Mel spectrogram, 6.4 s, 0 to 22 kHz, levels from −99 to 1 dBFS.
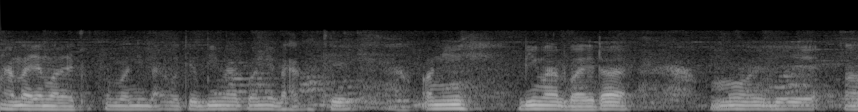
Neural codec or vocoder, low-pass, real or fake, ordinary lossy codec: none; 7.2 kHz; real; none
